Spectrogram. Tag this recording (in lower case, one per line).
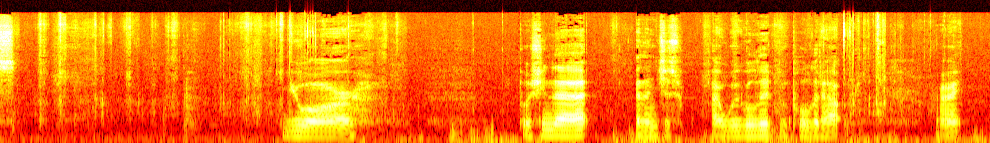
speech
